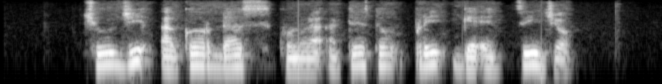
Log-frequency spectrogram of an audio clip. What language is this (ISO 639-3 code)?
epo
